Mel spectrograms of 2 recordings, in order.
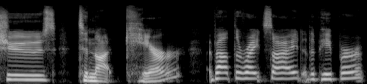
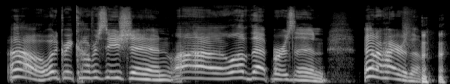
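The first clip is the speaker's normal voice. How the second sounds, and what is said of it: Impression of a gushing CEO. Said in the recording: “Your CEO impression is my favorite. ... Yeah, that was my CEO impression.”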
